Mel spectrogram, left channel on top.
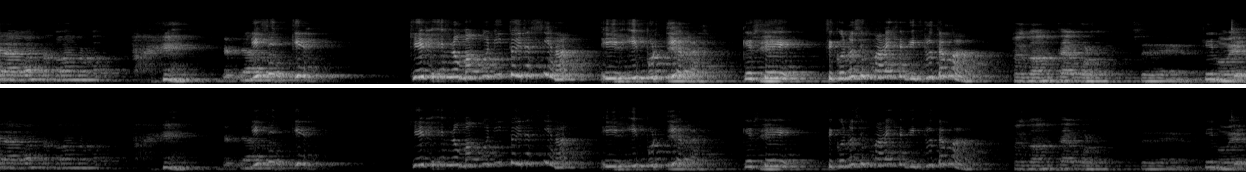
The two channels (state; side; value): quieter; right; 13.0 dB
